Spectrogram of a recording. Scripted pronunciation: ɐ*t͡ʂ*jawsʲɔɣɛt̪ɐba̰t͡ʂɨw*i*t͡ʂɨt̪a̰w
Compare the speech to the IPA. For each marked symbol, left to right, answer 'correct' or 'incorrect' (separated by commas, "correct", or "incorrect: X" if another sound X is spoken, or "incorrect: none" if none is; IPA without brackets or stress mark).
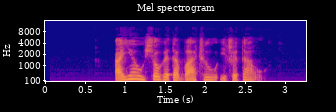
incorrect: none, correct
